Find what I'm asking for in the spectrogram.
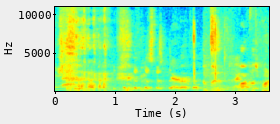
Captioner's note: laughter; sarcastically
